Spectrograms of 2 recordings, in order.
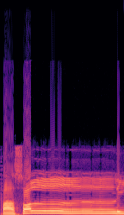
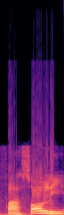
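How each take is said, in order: First: The L is held for too long. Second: The L is single and short, without pressing. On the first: "tidak boleh terlalu lama" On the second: "Itu sama saja tidak ada tasdidnya"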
